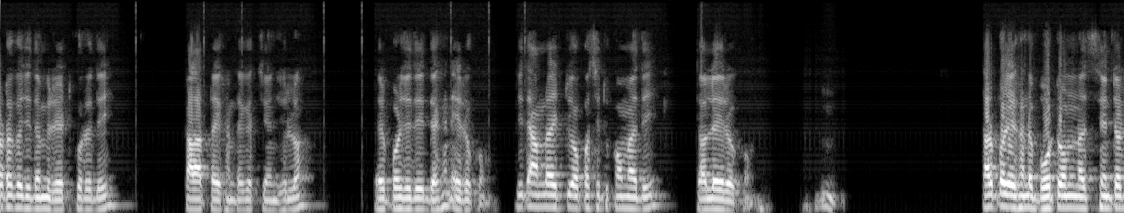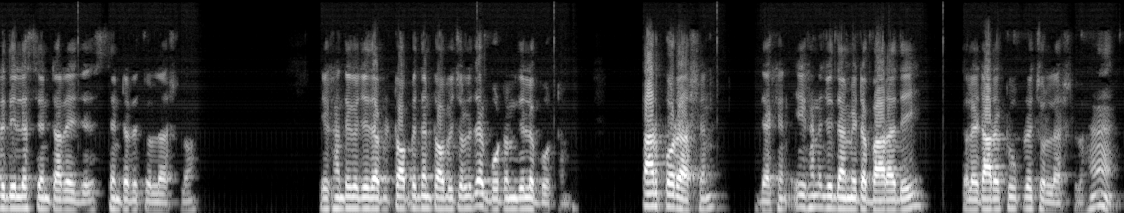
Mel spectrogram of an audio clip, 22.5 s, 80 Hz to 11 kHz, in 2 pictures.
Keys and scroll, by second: 4.4-5.3 typing, 7.4 a, 7.7 s, 19.0-20.0 typing.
